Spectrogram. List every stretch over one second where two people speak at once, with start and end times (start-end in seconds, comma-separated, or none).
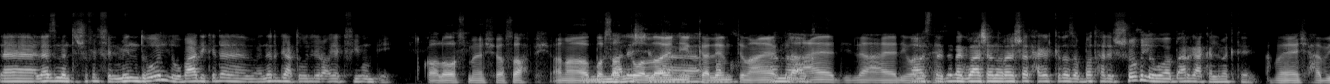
5.8-8.2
